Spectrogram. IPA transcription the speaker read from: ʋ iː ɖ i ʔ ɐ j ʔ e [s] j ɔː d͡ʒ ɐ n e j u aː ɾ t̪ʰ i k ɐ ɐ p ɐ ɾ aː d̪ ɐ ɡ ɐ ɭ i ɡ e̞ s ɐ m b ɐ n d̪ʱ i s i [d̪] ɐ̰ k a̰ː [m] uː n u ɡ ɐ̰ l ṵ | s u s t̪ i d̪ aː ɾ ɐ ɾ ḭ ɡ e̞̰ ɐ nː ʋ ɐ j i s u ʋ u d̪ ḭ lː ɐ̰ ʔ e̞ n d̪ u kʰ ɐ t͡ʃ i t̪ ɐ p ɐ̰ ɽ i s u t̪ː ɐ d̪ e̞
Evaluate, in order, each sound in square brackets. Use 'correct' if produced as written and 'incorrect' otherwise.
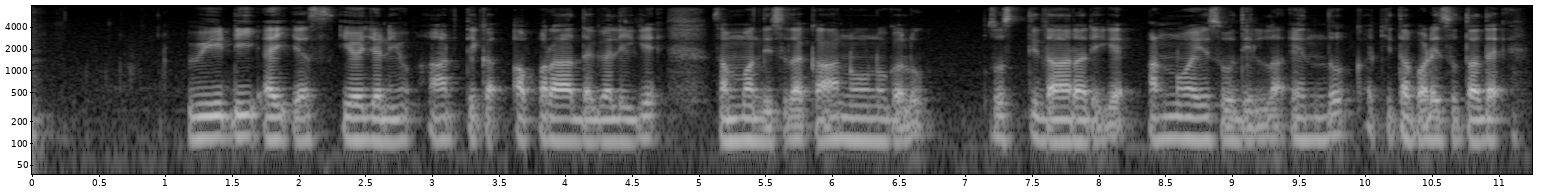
correct, correct, incorrect: n

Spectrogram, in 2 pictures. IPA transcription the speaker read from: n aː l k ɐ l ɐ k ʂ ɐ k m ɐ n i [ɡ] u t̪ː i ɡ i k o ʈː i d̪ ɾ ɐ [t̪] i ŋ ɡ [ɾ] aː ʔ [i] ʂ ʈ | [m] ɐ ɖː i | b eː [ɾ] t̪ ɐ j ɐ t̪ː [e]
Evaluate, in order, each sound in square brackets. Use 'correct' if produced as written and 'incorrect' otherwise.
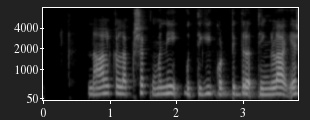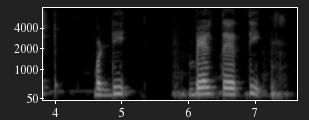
correct, correct, incorrect: ɭ, incorrect: e, incorrect: b, incorrect: ɭ, incorrect: i

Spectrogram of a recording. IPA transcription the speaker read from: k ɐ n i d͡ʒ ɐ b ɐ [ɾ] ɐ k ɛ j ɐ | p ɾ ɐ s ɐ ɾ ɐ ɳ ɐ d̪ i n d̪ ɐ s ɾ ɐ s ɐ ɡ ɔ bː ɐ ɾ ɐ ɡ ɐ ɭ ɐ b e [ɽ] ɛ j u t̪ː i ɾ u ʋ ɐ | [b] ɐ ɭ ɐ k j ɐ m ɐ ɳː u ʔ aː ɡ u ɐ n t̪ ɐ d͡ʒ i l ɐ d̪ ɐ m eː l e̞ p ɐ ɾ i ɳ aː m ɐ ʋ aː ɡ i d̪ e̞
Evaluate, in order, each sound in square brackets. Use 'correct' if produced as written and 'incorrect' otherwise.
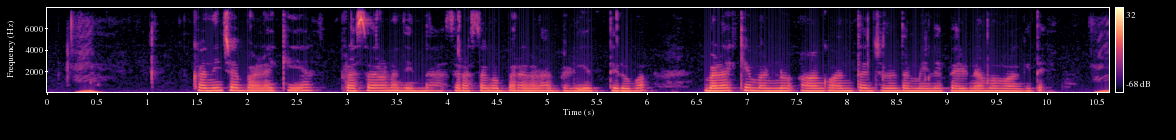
incorrect: ɭ, incorrect: ɭ, correct

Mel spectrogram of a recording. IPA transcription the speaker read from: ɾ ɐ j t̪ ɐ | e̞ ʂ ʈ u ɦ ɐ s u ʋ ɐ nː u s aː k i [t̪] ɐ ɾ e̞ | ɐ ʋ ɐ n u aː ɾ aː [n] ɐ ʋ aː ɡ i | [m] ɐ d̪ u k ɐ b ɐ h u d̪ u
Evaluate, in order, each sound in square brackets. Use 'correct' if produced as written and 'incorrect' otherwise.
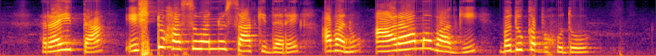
incorrect: d̪, incorrect: m, incorrect: b

